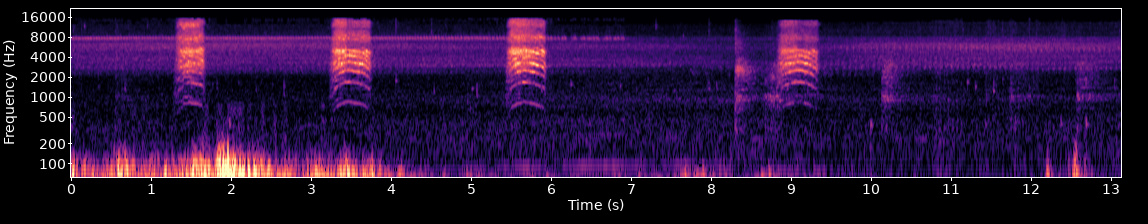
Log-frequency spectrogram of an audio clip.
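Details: Friendly catbird calling near people and a cat: nasal, cat-like mewing notes with rich overtones, given about every two seconds, with low rumbling wind or handling noise early on.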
